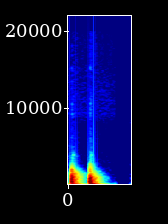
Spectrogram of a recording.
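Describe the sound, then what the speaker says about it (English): Two sharp knocks on a door, spaced about a quarter second apart, close and clear, followed by silence. "you hear a knock on your door"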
